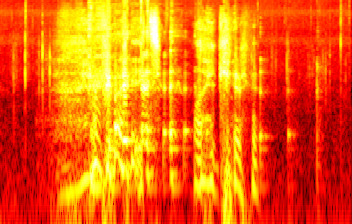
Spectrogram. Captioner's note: laughter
